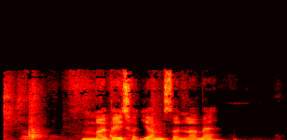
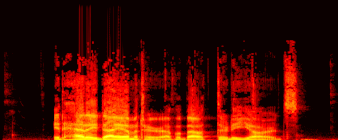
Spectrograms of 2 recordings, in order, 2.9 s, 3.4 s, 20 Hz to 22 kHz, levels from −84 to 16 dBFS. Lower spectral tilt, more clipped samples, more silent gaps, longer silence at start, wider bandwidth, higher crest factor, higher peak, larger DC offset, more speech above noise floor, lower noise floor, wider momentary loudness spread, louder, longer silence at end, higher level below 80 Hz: second, -3 dB/octave vs -5 dB/octave; neither; neither; second, 0.05 s vs 0.55 s; second, 11.5 kHz vs 14 kHz; first, 20 dB vs 14 dB; second, -4 dBFS vs 0 dBFS; neither; second, 39 dB vs 45 dB; first, -61 dBFS vs -57 dBFS; about the same, 13 LU vs 15 LU; second, -22 LUFS vs -12 LUFS; first, 0.5 s vs 0.3 s; second, -48 dBFS vs -40 dBFS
